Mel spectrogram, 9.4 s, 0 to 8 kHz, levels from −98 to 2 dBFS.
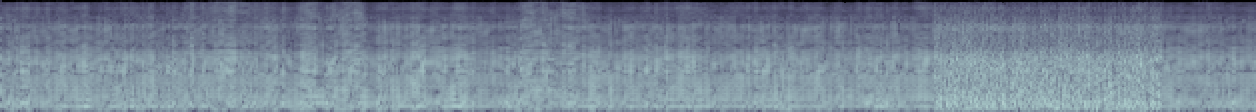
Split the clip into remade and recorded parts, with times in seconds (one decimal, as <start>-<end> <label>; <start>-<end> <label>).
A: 0.0-7.0 remade; 7.0-8.7 recorded; 8.7-9.4 remade

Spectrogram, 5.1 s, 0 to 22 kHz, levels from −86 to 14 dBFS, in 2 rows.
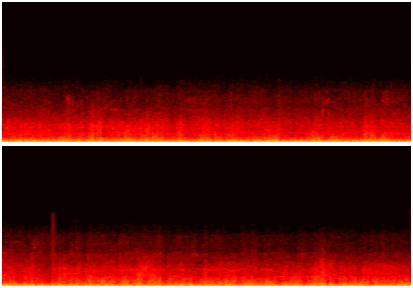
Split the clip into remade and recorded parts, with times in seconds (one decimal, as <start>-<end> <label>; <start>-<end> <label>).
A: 0.0-1.2 recorded; 1.2-2.0 remade; 2.0-3.0 recorded; 3.0-3.7 remade; 3.7-5.1 recorded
